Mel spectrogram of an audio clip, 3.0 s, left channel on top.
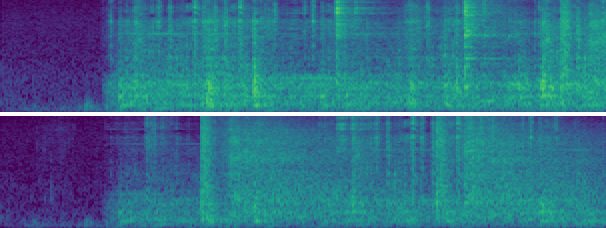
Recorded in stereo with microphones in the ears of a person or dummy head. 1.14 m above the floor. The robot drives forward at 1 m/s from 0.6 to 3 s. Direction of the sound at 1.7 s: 65° left (ahead or behind).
